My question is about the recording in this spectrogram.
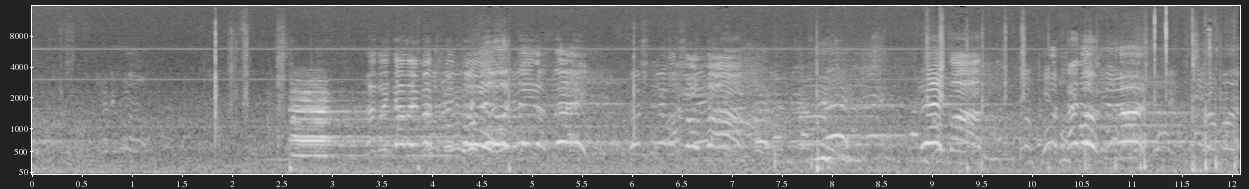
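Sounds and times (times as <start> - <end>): football players shouting: 2.6 - 12.0.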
